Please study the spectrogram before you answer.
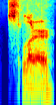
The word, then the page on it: slur: American English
